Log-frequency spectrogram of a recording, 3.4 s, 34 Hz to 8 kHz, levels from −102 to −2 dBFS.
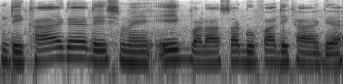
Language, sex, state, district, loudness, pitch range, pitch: Hindi, male, Jharkhand, Palamu, -13 LUFS, 135-155 Hz, 145 Hz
